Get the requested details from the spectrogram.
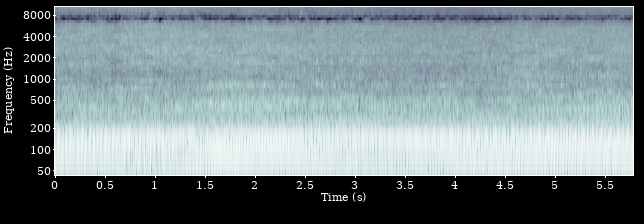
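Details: Pontiac Grand Prix at idle: deep, even, steady low throb with no misses or knocks, running healthy on all six cylinders.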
